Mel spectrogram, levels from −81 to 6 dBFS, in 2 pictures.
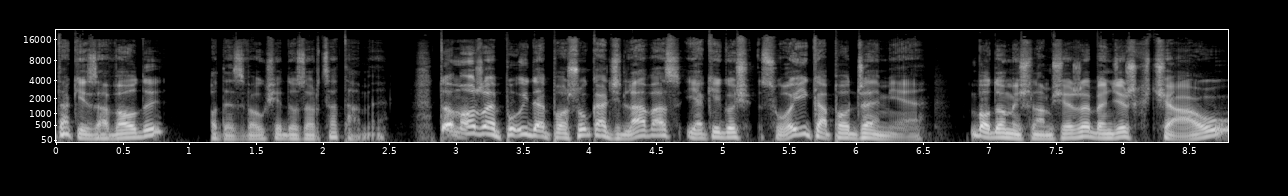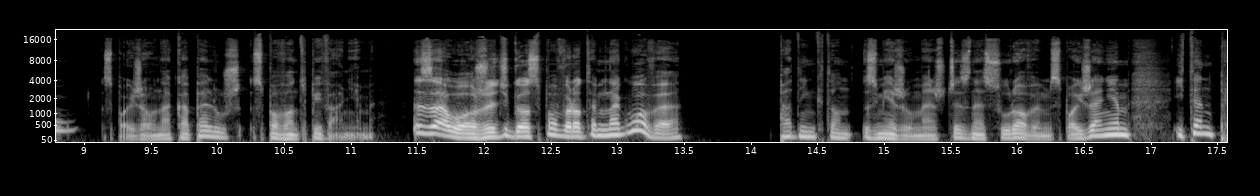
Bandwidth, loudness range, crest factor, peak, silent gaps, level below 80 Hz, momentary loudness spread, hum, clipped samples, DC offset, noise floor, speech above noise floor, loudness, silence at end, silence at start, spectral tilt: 19.5 kHz; 5 LU; 16 dB; 0 dBFS; none; -42 dBFS; 14 LU; none; under 0.1%; under 0.1%; -80 dBFS; 64 dB; -16 LUFS; 0 s; 0 s; -5 dB/octave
